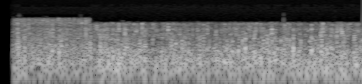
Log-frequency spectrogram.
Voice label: a full length audiobook reading compressed into two seconds; moby dick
